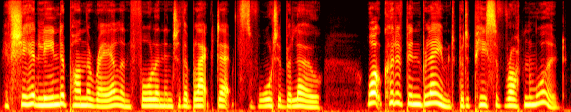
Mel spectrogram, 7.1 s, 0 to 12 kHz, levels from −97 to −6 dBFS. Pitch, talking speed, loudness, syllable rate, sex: 210 Hz, 225 wpm, -19 LUFS, 5.6 syllables/s, female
